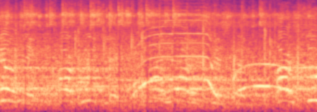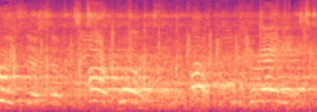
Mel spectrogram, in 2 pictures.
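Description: A man's speech carried over a public-address system in a large arena, heard from the audience seats.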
